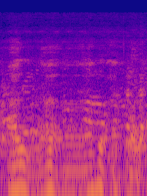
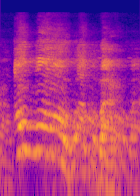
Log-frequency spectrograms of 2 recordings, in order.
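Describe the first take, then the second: First: Very soft, low, slow Allahu Akbar; limp, spiritless. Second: High, drawn-out rousing Allahu Akbar; battle cry. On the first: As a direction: mumble it with no spirit at all. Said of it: "ndak semangat gitu". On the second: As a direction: call it out like a war commander. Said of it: "jadi komandan perang". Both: Shown as a demonstration.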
